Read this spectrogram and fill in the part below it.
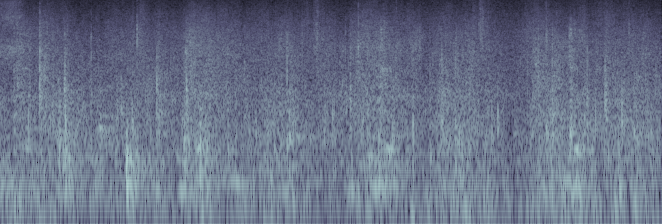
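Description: Fists and kicks strike against bodies with dull thuds.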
